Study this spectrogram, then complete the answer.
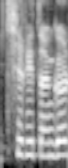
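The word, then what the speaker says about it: Cirith Ungol: Alors, Ciritangol, parce que en théorie, dans Seigneur des Anneaux, ça se dit Kiritangol, mais il me semble que le groupe le prononce Ciritangol.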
